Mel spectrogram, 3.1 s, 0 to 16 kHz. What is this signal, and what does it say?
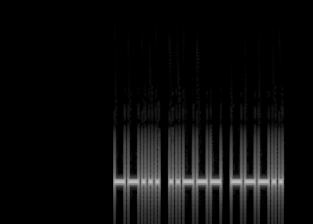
Morse code, heard as a keyed tone, about 34 wpm, 700 Hz. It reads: 728
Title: Common Cut Numbers - 3-Digit 35wpm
